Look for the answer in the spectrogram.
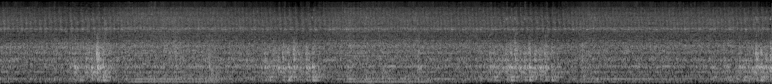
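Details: VW Gol G5 bought new in 2010, engine noise since purchase that has worsened: faint tick and rustling noise returning about every two seconds; source not pinned down.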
